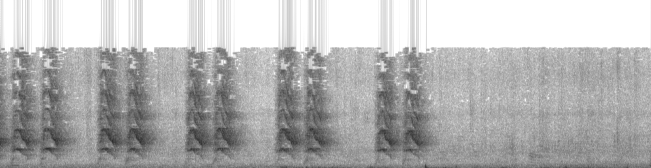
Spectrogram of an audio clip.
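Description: A bird calling outdoors: loud, harsh two-note calls, each note falling in pitch, given about once a second five times, then stopping about four seconds in.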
